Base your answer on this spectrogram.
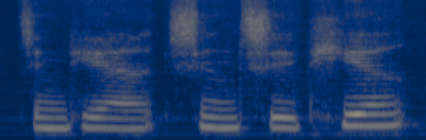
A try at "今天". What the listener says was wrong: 今天, raise the tone, please. Not say 今天. 今天.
